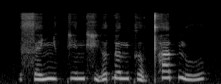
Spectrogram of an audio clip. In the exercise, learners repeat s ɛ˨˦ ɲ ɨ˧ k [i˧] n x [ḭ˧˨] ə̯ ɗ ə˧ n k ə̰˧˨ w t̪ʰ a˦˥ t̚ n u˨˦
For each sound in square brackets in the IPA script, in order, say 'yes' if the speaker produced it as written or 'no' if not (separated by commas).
yes, no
